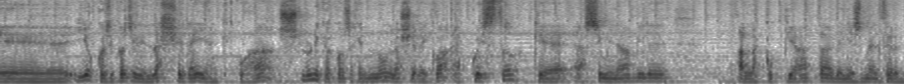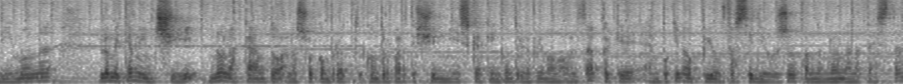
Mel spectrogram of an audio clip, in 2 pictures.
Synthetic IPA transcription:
eiːokwaːzikwaːzililaʃːeɾɛjaŋk̟e̥kwaluːnikakɔːzakenonlaʃːeɾɛjkwaʔɛkːwest̪okʰeɛasːimilaːbile | alːakopːjaːt̪ad̪eʎːizmɛlt̪erd̪iːmon | lomet̪ːjaːmoint͡ʃinonakːant̪oa̰lːasuːakont̪ɾopart̪eʃimːiskakeiŋkont̪ɾilapɾiːmavɔlt̪aperkeɛ̰umpok̟iːnopjufast̪id̪joːzokwand̪ononalːat̪ɛst̪a

